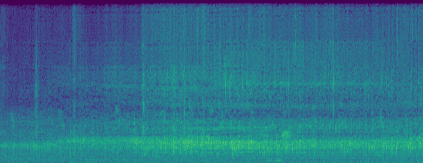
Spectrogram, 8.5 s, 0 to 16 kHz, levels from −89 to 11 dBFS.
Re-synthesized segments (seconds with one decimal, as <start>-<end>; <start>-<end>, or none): none

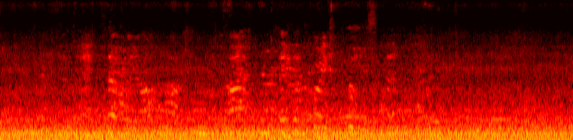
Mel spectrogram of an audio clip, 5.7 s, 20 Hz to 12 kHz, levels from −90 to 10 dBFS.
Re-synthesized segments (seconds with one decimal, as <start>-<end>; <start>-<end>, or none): 0.0-0.6; 1.4-2.0; 4.4-5.7

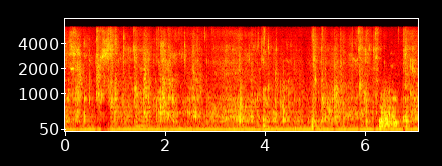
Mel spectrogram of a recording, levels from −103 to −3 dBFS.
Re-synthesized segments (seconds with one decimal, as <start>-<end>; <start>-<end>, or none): 0.0-7.1

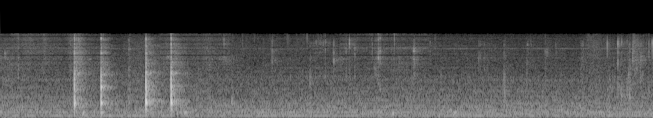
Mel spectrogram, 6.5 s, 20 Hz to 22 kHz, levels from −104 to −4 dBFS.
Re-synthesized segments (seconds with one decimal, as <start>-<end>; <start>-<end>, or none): 0.0-1.1; 1.6-2.3; 3.4-4.3

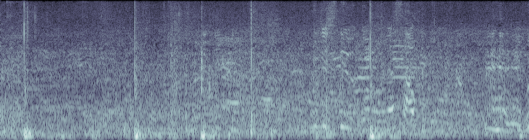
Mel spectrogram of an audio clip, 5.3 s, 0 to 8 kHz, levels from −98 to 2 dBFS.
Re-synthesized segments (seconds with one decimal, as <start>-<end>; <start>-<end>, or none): none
